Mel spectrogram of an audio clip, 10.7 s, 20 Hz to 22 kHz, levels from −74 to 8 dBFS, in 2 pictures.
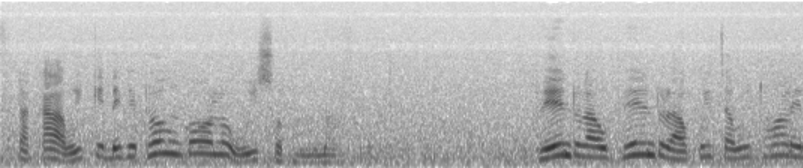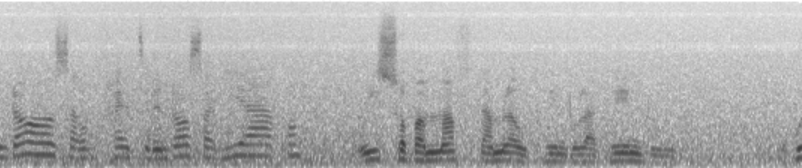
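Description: Nothing goes wrong anywhere in this speech recording, and the only thing underneath it is a bit of the room's own background noise sitting about 12 dB below the talking.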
